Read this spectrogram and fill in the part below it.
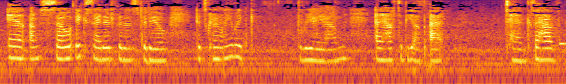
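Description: A bubbly young woman chats into a phone held at arm's length, her voice a little high. She giggles often as she talks, and a faint hiss sits behind her. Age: young adult. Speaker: student vlogger. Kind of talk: casual vlog chat to camera. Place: college dorm room, indoors.

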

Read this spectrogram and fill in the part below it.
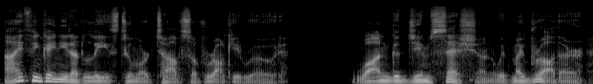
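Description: Guy playing a teasing flirty dude for asmr roleplay, slow drawn out talk, gravelly n husky, intimate. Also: extremely low pitch, wildly swooping pitch, full character voice. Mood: easygoing, wry.

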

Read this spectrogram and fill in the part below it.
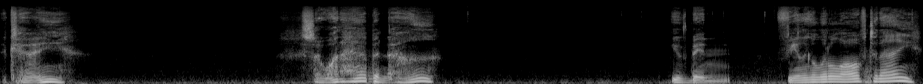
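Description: An Australian man playing a tender, doting young husband in an intimate ASMR audio roleplay, with a soft, breathy voice. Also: fairly low pitch, dry recording, exaggerated voice. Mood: worried, tender.

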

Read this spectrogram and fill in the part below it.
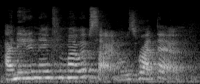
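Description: A woman's voice: high-pitched, racing, close to an everyday voice. A young woman acting young female characters in screen dialogue from dramatic and comic scenes. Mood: puzzled. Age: young adult. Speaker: actress in a character reel. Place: indoor studio with a plain backdrop. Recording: roomy, distant, noisy with hum.

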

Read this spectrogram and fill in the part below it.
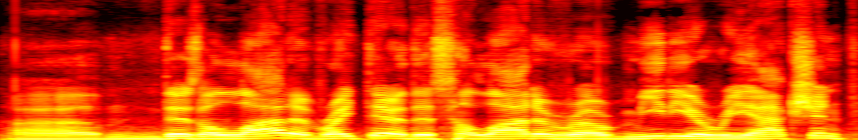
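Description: A man with a somewhat high-pitched voice delivers informal podcast commentary. He speaks haltingly and circles back over his points, stating his opinions as the host of a radio report. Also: fairly even intonation, gravelly. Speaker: radio hobbyist host giving a news report.

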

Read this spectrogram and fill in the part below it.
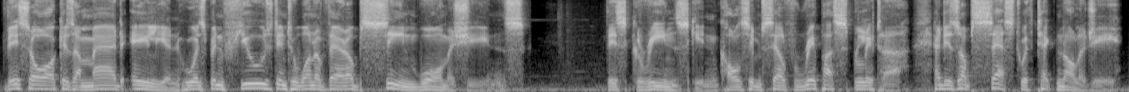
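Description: An actor playing a stern, commanding space marine officer, briefing solemnly and with measured authority in a video game. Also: male voice, lowish voice, expressive. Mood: stern, urgent.

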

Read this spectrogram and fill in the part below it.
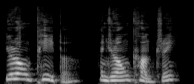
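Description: A man's voice: sits high, big pitch swings, a little fast, fairly bright tone, no echo, clean studio sound, voice pushed up, heavily acted. A man voicing an insistent young Irish nationalist woman who keeps pressing with pointed questions.

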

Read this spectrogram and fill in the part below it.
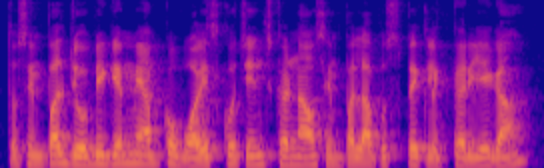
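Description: A man's voice: mid-range voice, monotone, fairly quick. A man, narrating a casual phone tutorial as its host.

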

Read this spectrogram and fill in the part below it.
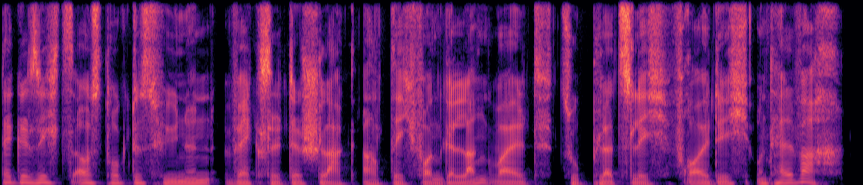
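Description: A man's voice: low-pitched, animated, a little slow, no echo, clean studio sound. A man reading scripted literary narration as an audiobook narrator.

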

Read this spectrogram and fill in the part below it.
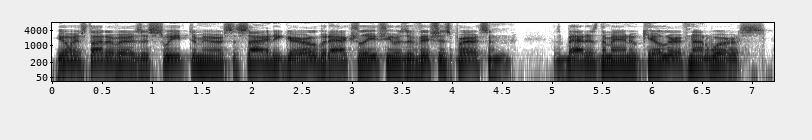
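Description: An actor playing a shrewd, commanding private detective with formal, precise diction in an old-time radio drama. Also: male voice, a little high, fairly quick, bright, forceful tone, smooth. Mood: grave, measured. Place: live stage before an audience.

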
